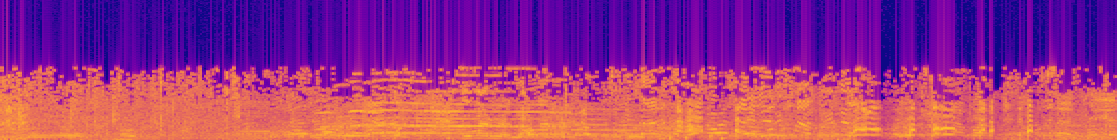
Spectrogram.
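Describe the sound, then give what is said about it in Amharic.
Chickens cluck and a rooster crows at a busy chicken market where birds are being sold, the calls rising over steady crowd chatter and a dense hubbub of voices. “አሁን ዶሮ ገበያ ውስጥ ነው ያለነው፣ ዶሮ እየሸጡ ነው ያሉት።”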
